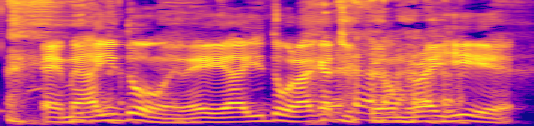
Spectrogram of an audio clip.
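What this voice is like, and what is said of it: Put-on New York accent. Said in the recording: “I give him a New York accent ... New York accent”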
